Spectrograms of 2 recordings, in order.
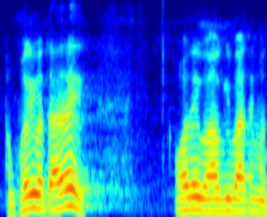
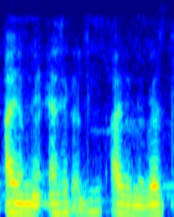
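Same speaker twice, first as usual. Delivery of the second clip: mock quiet mumbling; 5 semitones lower, 10 dB quieter than usual. Mocking listeners' complaints.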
